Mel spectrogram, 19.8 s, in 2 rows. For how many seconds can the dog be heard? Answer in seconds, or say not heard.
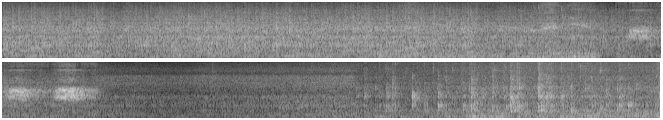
not heard.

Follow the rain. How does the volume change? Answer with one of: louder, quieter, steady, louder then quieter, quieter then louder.
quieter then louder.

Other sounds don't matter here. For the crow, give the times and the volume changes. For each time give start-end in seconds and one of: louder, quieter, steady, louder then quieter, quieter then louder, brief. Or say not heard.
5.8-11.3 louder.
